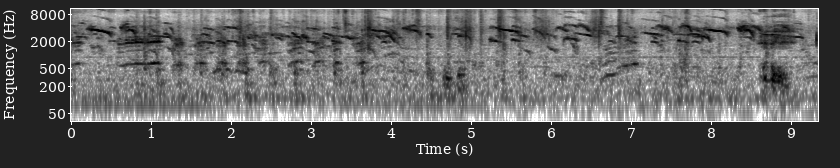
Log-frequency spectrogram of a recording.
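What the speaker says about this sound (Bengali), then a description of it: "এই যে ফাউমি মুরগি রাখছে এত সুন্দর বাচ্চাগুলো একদম সুস্থ আছে" A flock of Fayoumi chickens clucks and chatters continuously nearby, with overlapping calls from many birds and one louder squawk near the end.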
